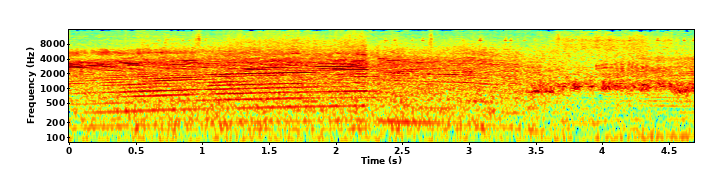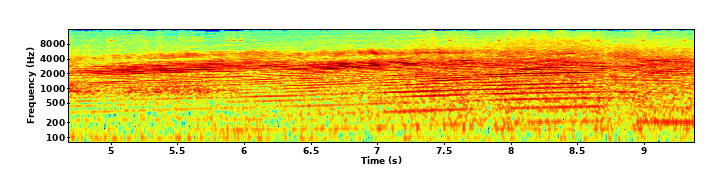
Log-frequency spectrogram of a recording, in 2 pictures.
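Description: A go-kart engine whines and revs in the KartKraft racing video game, pitch climbing and dropping through gear-like sweeps as the kart brakes into a corner and accelerates out, loud and continuous with no talk.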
